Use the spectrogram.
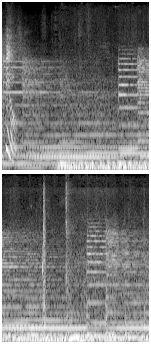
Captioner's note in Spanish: portazo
